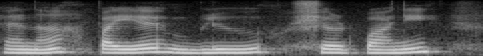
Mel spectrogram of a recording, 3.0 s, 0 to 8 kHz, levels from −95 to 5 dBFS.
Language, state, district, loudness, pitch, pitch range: Sumi, Nagaland, Kohima, -13 LUFS, 185 Hz, 180-200 Hz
